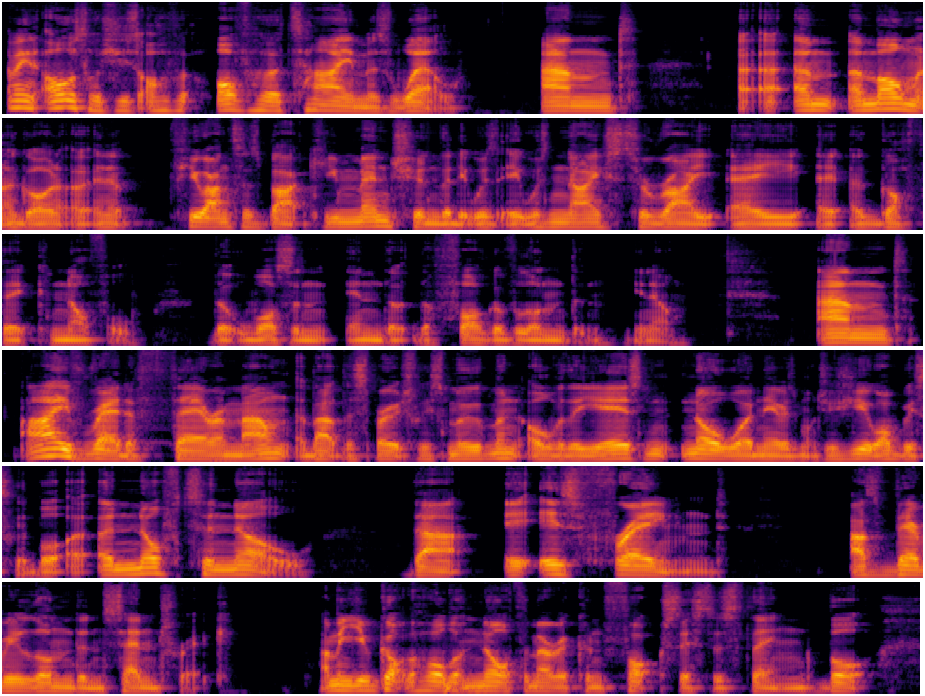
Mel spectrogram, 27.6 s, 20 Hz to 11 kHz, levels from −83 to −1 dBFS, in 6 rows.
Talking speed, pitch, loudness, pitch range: 200 wpm, 95 Hz, -22 LUFS, 80-105 Hz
